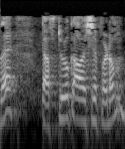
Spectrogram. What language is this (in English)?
Malayalam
